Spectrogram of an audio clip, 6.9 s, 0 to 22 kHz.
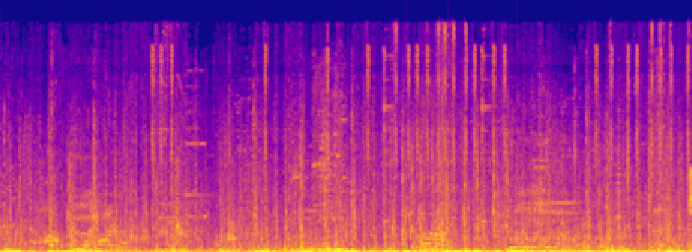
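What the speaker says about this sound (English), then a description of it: "Just a couple of shots going." Gunfire crackles through a busy Overwatch 2 match, with scattered shots blending into dense game noise and continuous caster talk over the top.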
